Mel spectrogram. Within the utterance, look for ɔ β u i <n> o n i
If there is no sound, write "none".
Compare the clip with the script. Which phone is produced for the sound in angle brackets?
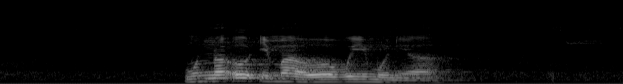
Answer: m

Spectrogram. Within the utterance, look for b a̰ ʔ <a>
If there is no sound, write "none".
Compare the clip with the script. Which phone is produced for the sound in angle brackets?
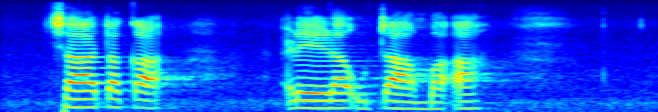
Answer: a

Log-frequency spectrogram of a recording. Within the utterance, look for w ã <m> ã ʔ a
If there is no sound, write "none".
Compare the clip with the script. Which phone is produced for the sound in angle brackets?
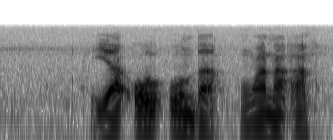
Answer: n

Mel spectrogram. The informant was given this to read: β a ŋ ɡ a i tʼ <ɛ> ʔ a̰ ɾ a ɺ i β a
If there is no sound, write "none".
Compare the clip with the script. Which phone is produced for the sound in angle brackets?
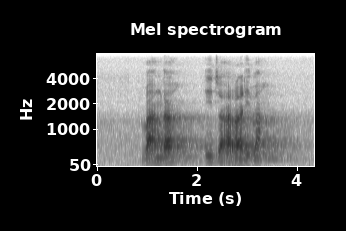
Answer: a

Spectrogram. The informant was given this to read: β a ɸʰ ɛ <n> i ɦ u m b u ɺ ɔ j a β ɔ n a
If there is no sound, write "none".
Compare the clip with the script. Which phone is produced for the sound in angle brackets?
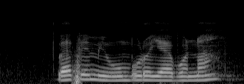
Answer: m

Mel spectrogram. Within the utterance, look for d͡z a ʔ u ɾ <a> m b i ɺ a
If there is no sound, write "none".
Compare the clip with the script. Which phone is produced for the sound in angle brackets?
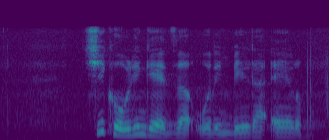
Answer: i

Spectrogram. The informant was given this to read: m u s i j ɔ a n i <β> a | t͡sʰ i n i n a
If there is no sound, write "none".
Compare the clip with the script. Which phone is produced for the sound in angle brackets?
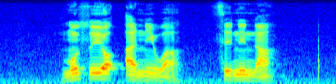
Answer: w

